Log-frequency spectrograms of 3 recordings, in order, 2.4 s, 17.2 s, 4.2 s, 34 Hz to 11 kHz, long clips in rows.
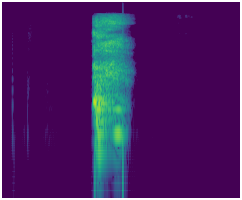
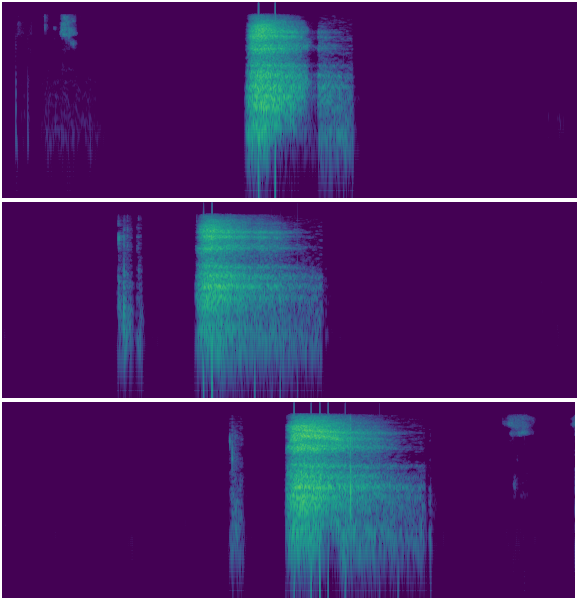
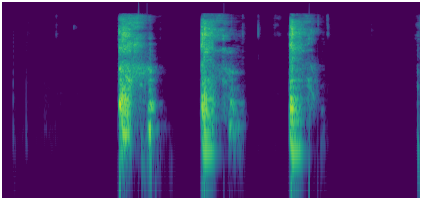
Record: cough_length: 2.4 s
cough_amplitude: 27610
cough_signal_mean_std_ratio: 0.27
exhalation_length: 17.2 s
exhalation_amplitude: 15642
exhalation_signal_mean_std_ratio: 0.25
three_cough_length: 4.2 s
three_cough_amplitude: 32024
three_cough_signal_mean_std_ratio: 0.26
survey_phase: beta (2021-08-13 to 2022-03-07)
age: 45-64
gender: Female
wearing_mask: 'No'
symptom_none: true
smoker_status: Never smoked
respiratory_condition_asthma: false
respiratory_condition_other: false
recruitment_source: REACT
submission_delay: 2 days
covid_test_result: Negative
covid_test_method: RT-qPCR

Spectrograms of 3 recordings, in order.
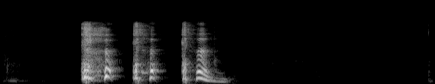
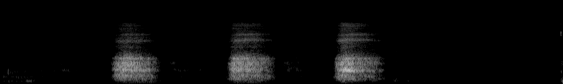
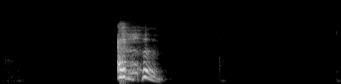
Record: three_cough_length: 4.4 s
three_cough_amplitude: 31973
three_cough_signal_mean_std_ratio: 0.28
exhalation_length: 5.6 s
exhalation_amplitude: 8922
exhalation_signal_mean_std_ratio: 0.33
cough_length: 3.4 s
cough_amplitude: 32766
cough_signal_mean_std_ratio: 0.21
survey_phase: beta (2021-08-13 to 2022-03-07)
age: 45-64
gender: Female
wearing_mask: 'No'
symptom_none: true
smoker_status: Never smoked
respiratory_condition_asthma: false
respiratory_condition_other: false
recruitment_source: REACT
submission_delay: -1 day
covid_test_result: Negative
covid_test_method: RT-qPCR
influenza_a_test_result: Negative
influenza_b_test_result: Negative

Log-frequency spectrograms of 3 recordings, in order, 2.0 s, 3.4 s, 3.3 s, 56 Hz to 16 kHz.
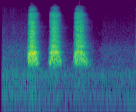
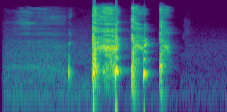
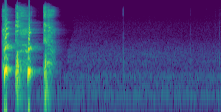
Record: exhalation_length: 2.0 s
exhalation_amplitude: 23005
exhalation_signal_mean_std_ratio: 0.4
cough_length: 3.4 s
cough_amplitude: 32768
cough_signal_mean_std_ratio: 0.31
three_cough_length: 3.3 s
three_cough_amplitude: 32768
three_cough_signal_mean_std_ratio: 0.2
survey_phase: beta (2021-08-13 to 2022-03-07)
age: 18-44
gender: Female
wearing_mask: 'No'
symptom_cough_any: true
symptom_runny_or_blocked_nose: true
symptom_sore_throat: true
symptom_onset: 3 days
smoker_status: Never smoked
respiratory_condition_asthma: false
respiratory_condition_other: false
recruitment_source: Test and Trace
submission_delay: 2 days
covid_test_result: Positive
covid_test_method: RT-qPCR
covid_ct_value: 27.9
covid_ct_gene: ORF1ab gene
covid_ct_mean: 27.9
covid_viral_load: 690 copies/ml
covid_viral_load_category: Minimal viral load (< 10K copies/ml)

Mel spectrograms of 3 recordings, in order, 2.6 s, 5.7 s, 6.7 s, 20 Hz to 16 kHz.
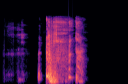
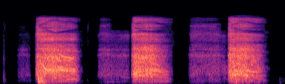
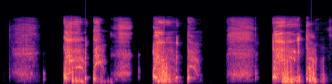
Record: cough_length: 2.6 s
cough_amplitude: 28702
cough_signal_mean_std_ratio: 0.33
exhalation_length: 5.7 s
exhalation_amplitude: 29363
exhalation_signal_mean_std_ratio: 0.55
three_cough_length: 6.7 s
three_cough_amplitude: 30892
three_cough_signal_mean_std_ratio: 0.53
survey_phase: beta (2021-08-13 to 2022-03-07)
age: 18-44
gender: Male
wearing_mask: 'No'
symptom_cough_any: true
symptom_runny_or_blocked_nose: true
symptom_shortness_of_breath: true
symptom_sore_throat: true
symptom_fatigue: true
symptom_fever_high_temperature: true
symptom_headache: true
symptom_change_to_sense_of_smell_or_taste: true
symptom_loss_of_taste: true
symptom_onset: 5 days
smoker_status: Never smoked
respiratory_condition_asthma: true
respiratory_condition_other: false
recruitment_source: Test and Trace
submission_delay: 2 days
covid_test_result: Positive
covid_test_method: RT-qPCR
covid_ct_value: 38.0
covid_ct_gene: N gene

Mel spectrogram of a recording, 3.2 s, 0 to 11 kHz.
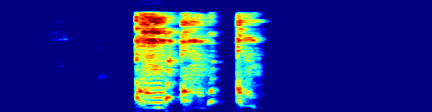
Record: three_cough_length: 3.2 s
three_cough_amplitude: 32533
three_cough_signal_mean_std_ratio: 0.33
survey_phase: beta (2021-08-13 to 2022-03-07)
age: 18-44
gender: Female
wearing_mask: 'No'
symptom_cough_any: true
symptom_runny_or_blocked_nose: true
symptom_other: true
symptom_onset: 5 days
smoker_status: Never smoked
respiratory_condition_asthma: true
respiratory_condition_other: false
recruitment_source: Test and Trace
submission_delay: 2 days
covid_test_result: Negative
covid_test_method: RT-qPCR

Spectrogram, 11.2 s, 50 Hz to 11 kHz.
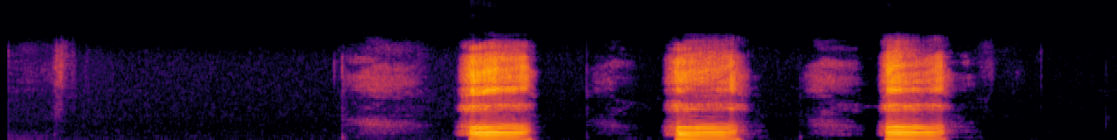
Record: exhalation_length: 11.2 s
exhalation_amplitude: 32732
exhalation_signal_mean_std_ratio: 0.34
survey_phase: alpha (2021-03-01 to 2021-08-12)
age: 65+
gender: Male
wearing_mask: 'No'
symptom_none: true
smoker_status: Current smoker (11 or more cigarettes per day)
respiratory_condition_asthma: false
respiratory_condition_other: false
recruitment_source: REACT
submission_delay: 3 days
covid_test_method: RT-qPCR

